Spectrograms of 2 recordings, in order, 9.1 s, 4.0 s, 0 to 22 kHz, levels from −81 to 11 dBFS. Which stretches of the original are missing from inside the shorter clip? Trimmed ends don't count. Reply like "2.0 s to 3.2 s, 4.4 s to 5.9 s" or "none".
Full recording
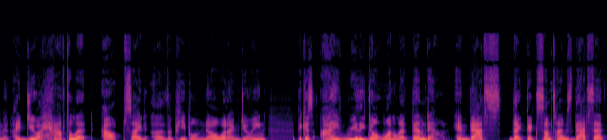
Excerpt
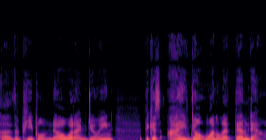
5.1 s to 5.5 s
